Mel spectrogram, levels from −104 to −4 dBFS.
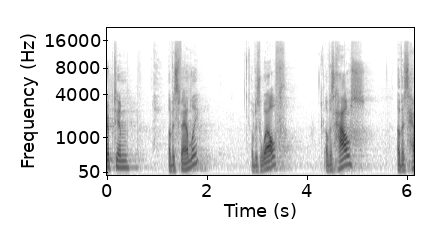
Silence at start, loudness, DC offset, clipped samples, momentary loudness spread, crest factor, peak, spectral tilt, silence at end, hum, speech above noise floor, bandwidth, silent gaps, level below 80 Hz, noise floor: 0 s; -37 LUFS; under 0.1%; under 0.1%; 19 LU; 24 dB; -16 dBFS; -4 dB/octave; 0 s; none; 45 dB; 16 kHz; none; -84 dBFS; -82 dBFS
